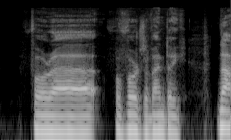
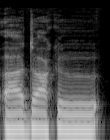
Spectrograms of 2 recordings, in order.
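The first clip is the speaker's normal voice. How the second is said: usual speaking voice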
